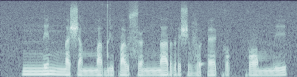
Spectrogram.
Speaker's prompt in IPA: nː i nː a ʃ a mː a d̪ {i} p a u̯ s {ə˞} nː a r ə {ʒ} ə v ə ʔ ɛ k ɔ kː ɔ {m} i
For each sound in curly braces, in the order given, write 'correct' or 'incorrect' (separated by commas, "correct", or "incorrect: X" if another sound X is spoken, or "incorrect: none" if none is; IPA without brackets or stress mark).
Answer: correct, correct, incorrect: ʃ, incorrect: mː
